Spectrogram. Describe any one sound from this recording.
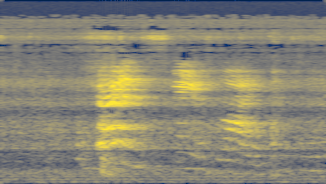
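A young child speaks nearby.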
